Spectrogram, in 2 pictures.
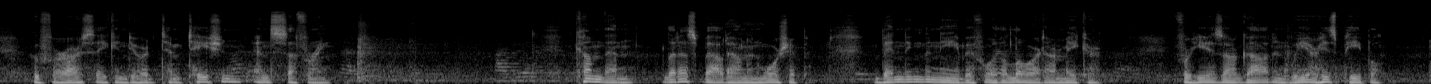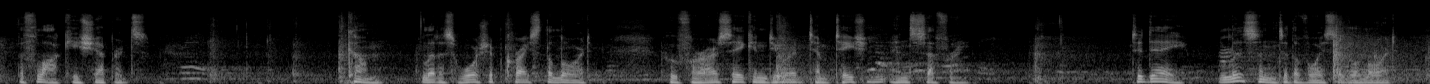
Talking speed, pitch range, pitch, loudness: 130 wpm, 85-110 Hz, 95 Hz, -32 LUFS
